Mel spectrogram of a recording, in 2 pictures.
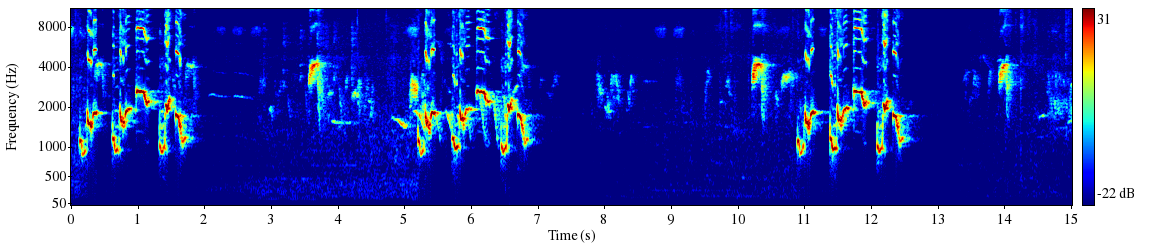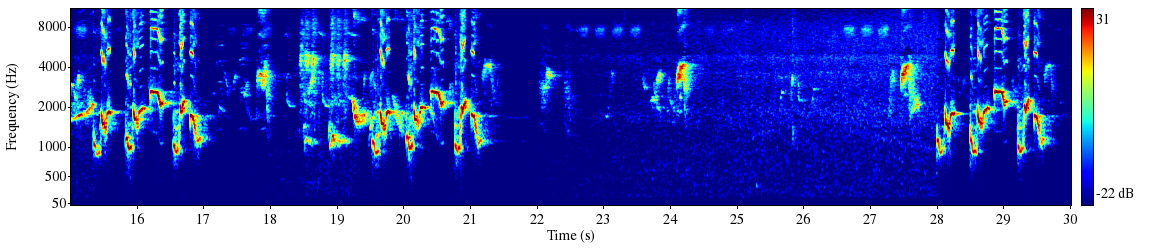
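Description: Straw-headed bulbul (cucak rowo) singing in rich bubbling, warbling phrases of about two seconds each, six phrases with pauses of a few seconds between them.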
